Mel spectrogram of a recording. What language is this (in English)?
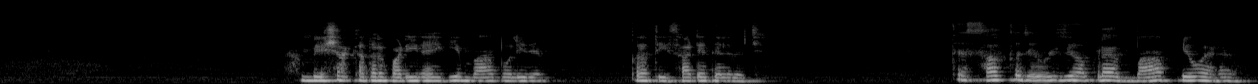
Punjabi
